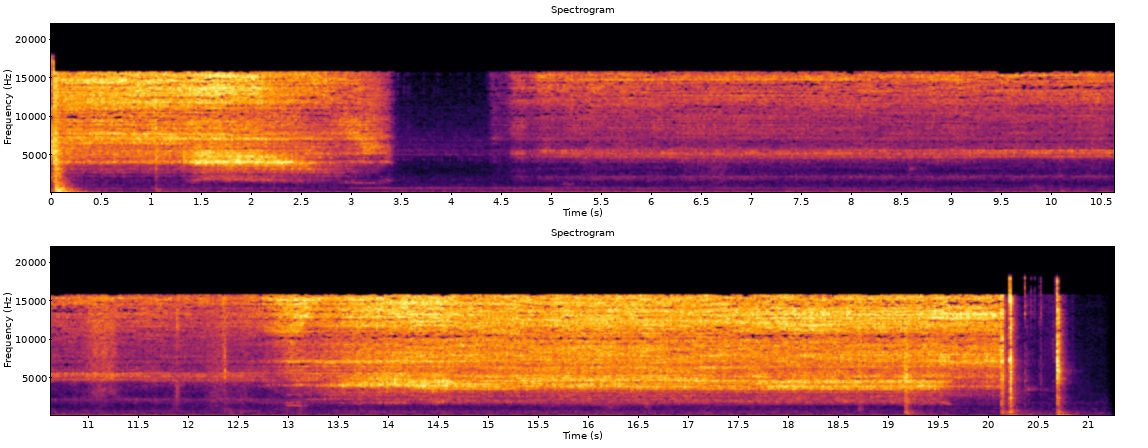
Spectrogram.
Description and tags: Elevator Commands Noises
The sound of the controls of an elevator.
Command, Elevator, Lift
